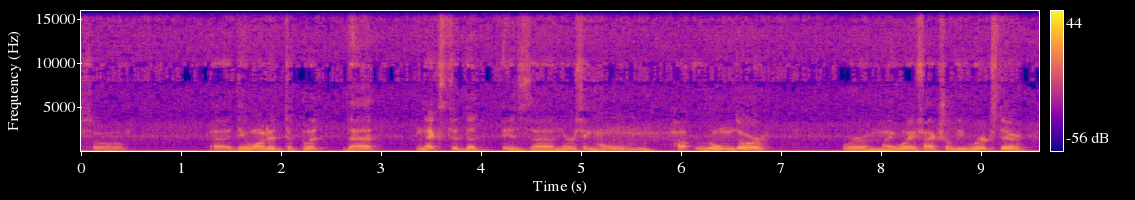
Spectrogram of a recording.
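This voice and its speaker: A man's medium-pitched voice in a French Canadian accent, fairly slow with long, frequent pauses and ordinary pitch variation, amid audible room echo and noticeable background noise. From northern New Brunswick, Canada. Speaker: fly tying instructor. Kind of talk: live-stream tutorial. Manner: halting, many fillers.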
